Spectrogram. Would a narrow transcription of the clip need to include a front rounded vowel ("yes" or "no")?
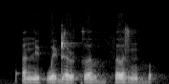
yes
